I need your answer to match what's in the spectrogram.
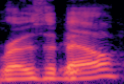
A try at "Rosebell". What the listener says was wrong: Rosebell. I just imagined an A in there for Rosabelle. It's Rosebell.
